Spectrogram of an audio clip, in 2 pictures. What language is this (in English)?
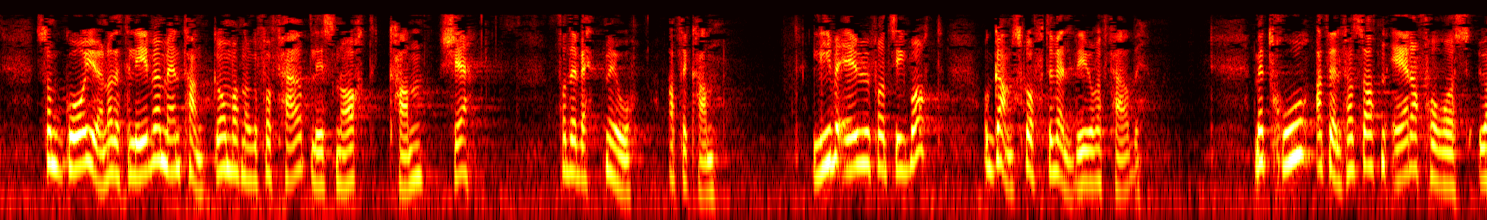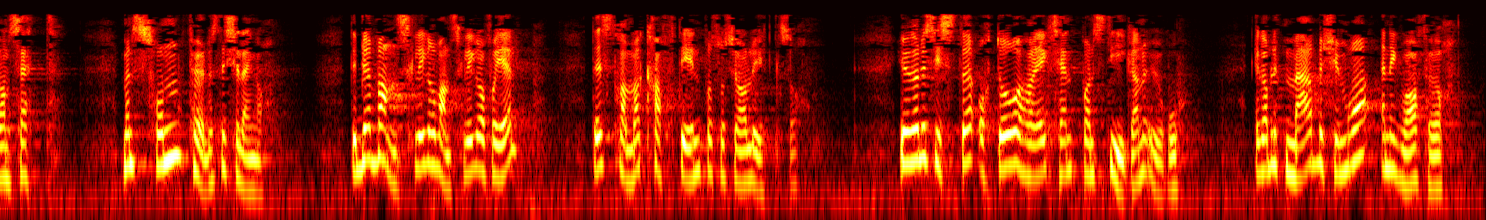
Norwegian Nynorsk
